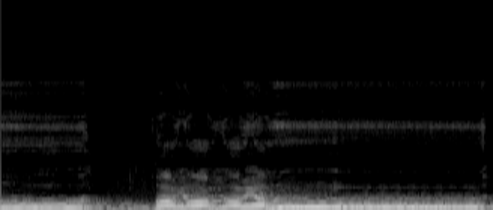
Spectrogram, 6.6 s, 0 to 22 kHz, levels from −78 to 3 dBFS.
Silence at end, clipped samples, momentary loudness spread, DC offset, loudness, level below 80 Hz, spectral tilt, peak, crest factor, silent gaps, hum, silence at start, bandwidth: 0 s; under 0.1%; 14 LU; under 0.1%; -22 LUFS; -44 dBFS; -7.5 dB/octave; -10 dBFS; 14 dB; none; none; 0 s; 9.6 kHz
